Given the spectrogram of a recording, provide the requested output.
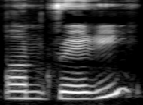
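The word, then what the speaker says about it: honorary: इसी तरह है Pfizer is एन ऑनरेरी secretary of the club, she gets an ऑनरेरियम।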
